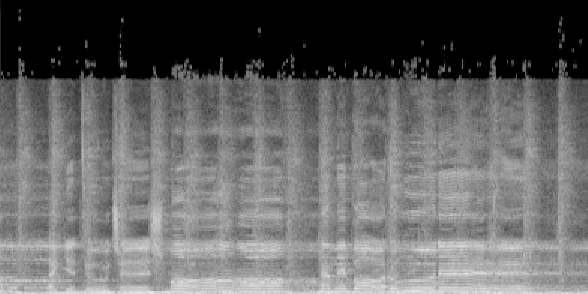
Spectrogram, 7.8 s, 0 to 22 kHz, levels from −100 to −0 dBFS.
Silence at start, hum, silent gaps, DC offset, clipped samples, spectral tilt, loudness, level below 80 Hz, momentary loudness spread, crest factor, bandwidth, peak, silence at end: 0 s; none; none; under 0.1%; under 0.1%; -3.5 dB/octave; -13 LUFS; -20 dBFS; 6 LU; 14 dB; 17.5 kHz; 0 dBFS; 0 s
